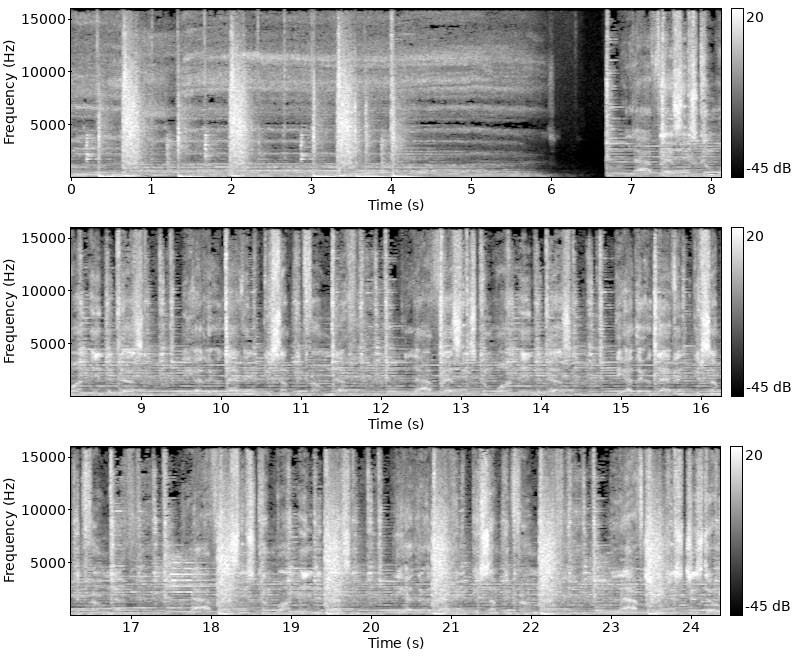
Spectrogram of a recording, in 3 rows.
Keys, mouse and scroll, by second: 0.0-1.6 drag, 3.1-5.1 drag, 5.3-11.1 drag, 11.1 ctrl+s, 11.5 click, 12.4-13.8 drag, 13.8-14.9 scroll down 4, 14.9-18.8 drag, 18.9 shift+d, 20.4 ctrl+s, 20.6 click, 21.8-23.6 drag, 23.8 ctrl+s, 23.9 click, 24.1 middle click, 24.3 scroll up 5.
